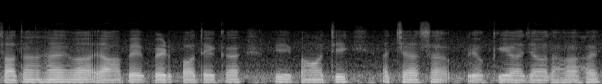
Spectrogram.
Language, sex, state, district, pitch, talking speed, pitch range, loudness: Hindi, male, Chhattisgarh, Raipur, 105 Hz, 180 wpm, 100-110 Hz, -18 LUFS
